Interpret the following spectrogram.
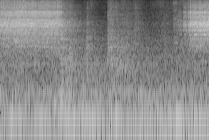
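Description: VEX IQ walking robot's single motor and plastic gear train running as the legs step, a steady low mechanical hum. A higher hiss over it drops away about half a second in.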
